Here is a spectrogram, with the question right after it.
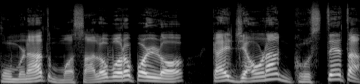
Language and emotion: Goan Konkani, happy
